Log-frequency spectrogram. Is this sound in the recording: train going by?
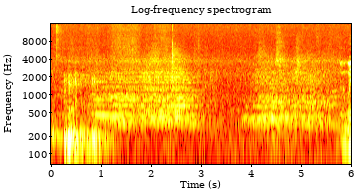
yes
